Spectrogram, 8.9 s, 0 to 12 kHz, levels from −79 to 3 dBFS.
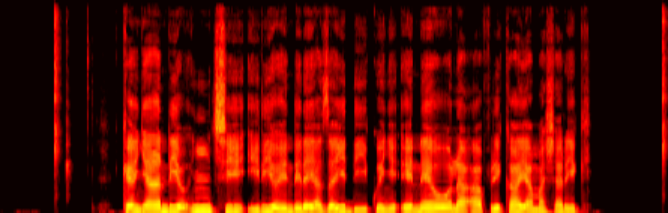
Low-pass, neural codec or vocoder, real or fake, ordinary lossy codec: none; vocoder, 24 kHz, 100 mel bands, Vocos; fake; none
